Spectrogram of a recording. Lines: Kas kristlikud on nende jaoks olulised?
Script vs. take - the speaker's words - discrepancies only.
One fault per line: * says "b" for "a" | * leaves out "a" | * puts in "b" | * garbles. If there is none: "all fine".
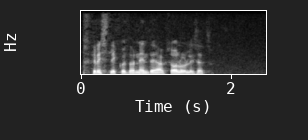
all fine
